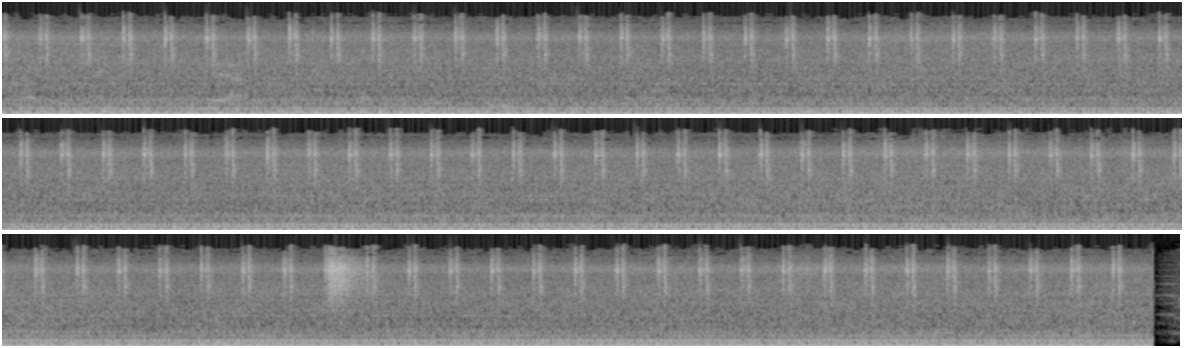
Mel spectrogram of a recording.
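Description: Tadano crane's diesel engine running steadily, heard inside the operator's cab as a loud, even drone with a deep hum, with a rapid, even ticking over it.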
